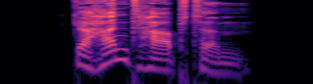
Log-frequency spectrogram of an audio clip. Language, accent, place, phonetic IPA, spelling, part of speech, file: German, Germany, Berlin, [ɡəˈhantˌhaːptəm], gehandhabtem, adjective, De-gehandhabtem.ogg
- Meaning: strong dative masculine/neuter singular of gehandhabt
